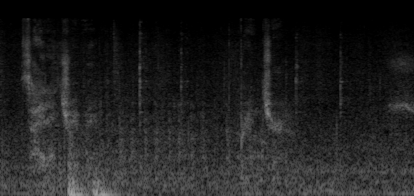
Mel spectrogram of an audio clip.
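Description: Hushed, whispered voices, brief and quiet: one stretch about a second in and another short whisper near three seconds.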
